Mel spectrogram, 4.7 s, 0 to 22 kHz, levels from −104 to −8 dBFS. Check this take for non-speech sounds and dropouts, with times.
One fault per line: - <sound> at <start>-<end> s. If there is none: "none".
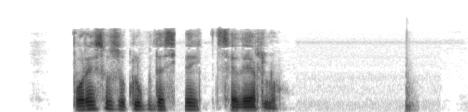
- dropout at 1.7-1.9 s
- thud at 4.0-4.2 s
